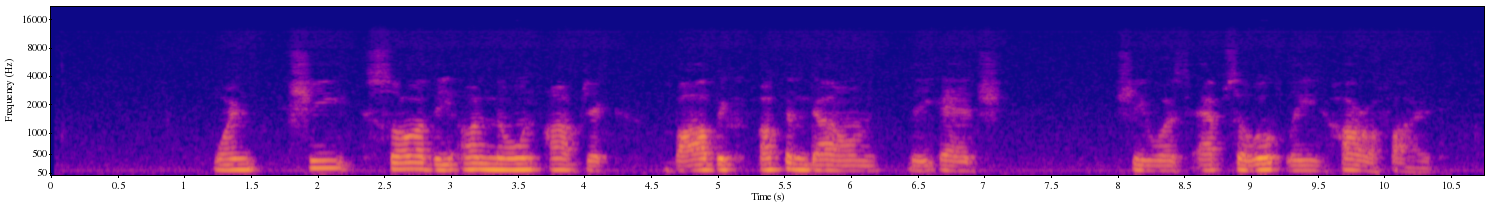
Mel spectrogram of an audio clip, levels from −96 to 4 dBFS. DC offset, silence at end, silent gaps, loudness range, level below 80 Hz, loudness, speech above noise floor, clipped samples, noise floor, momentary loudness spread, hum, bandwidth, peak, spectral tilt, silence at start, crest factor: under 0.1%; 0.4 s; none; 6 LU; -62 dBFS; -30 LUFS; 35 dB; under 0.1%; -63 dBFS; 15 LU; none; 5.6 kHz; -12 dBFS; -10 dB/octave; 1.2 s; 18 dB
